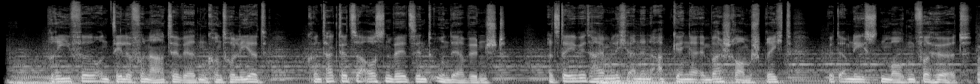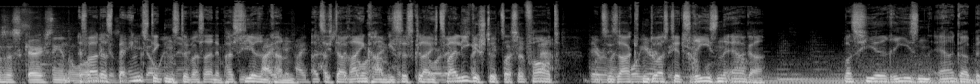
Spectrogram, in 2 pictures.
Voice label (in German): Dynamisch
